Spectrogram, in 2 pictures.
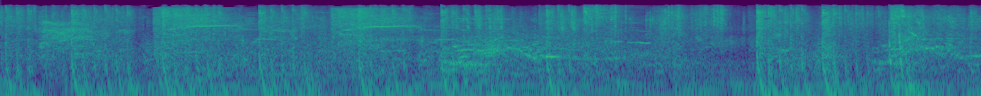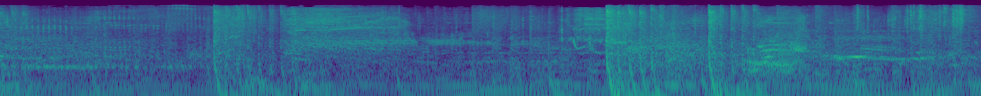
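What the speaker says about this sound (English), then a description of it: "I like how the gun sound changes as you start to run out of ammo" Rapid bursts of gunfire in the video game Ascent, with loud volleys broken by short pauses and mechanical clatter as the weapon's sound shifts while the ammo runs low.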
